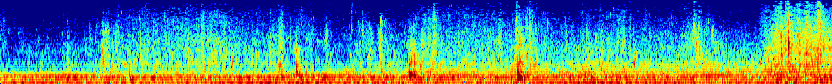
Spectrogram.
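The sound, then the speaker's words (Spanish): Rowboat being untied and boarded at a lakeside jetty by day. A steady wash of water and low rumble carries a few soft knocks and bumps, with no talking. “Tron desata una barca, monta en ella”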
